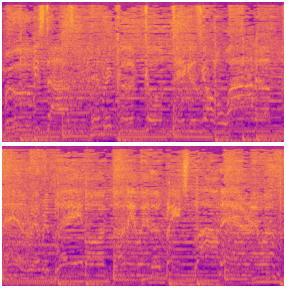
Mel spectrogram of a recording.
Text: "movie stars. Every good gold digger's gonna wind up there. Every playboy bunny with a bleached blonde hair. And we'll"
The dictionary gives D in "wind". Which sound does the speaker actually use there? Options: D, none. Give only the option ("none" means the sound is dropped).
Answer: none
